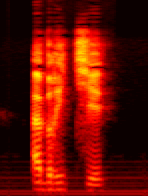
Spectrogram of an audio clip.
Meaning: inflection of abriter: 1. second-person plural imperfect indicative 2. second-person plural present subjunctive
- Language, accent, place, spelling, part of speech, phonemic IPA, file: French, France, Lyon, abritiez, verb, /a.bʁi.tje/, LL-Q150 (fra)-abritiez.wav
